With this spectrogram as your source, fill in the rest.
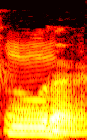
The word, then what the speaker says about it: tutor: I studied English with my tutor. Okay. Tutor. Tutor. Okay. Tutor. First syllable is a long u sound. Second syllable is a tutor, schwa.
